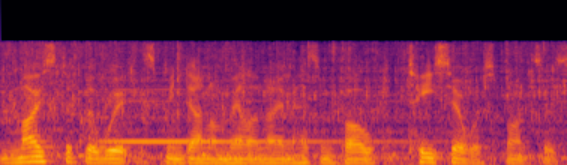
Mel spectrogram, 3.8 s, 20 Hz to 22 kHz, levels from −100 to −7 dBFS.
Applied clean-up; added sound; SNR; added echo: none; Bathtub (filling or washing) / Water tap, faucet + Wind instrument, woodwind instrument; 8 dB; none.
